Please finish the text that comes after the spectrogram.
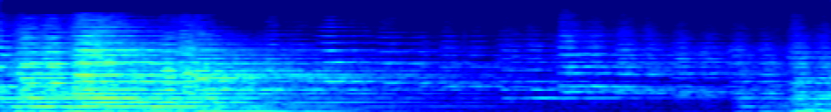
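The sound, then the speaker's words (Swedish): A short passage of classical orchestral music by the composer Antonio Salieri, with rich, sustained string-like chords that soften toward the middle before a fuller swell at the end. No one speaks over it. “Han gör musik som låter ungefär så här.”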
